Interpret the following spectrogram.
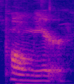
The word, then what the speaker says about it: Palmiere: So like Rachel said, actually it's Palmiere.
